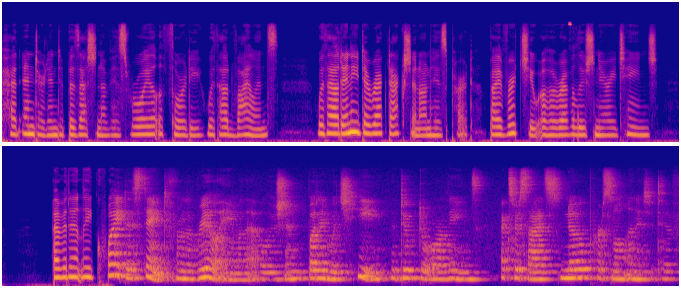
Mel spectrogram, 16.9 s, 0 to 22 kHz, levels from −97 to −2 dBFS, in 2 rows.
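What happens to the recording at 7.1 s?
A brief burst of noise blips from 7.09 to 7.20 s: DAB burbling, where bit errors slipped past error correction and put short blips of noise into individual sub-bands.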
